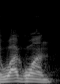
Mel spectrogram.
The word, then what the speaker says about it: wagwan: It's basically saying going on. So if they say what's going on, they say wagwan.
